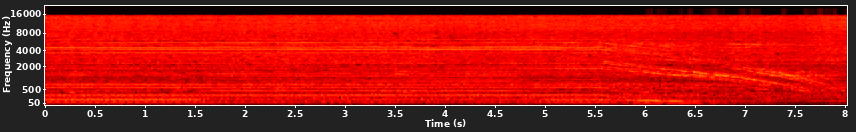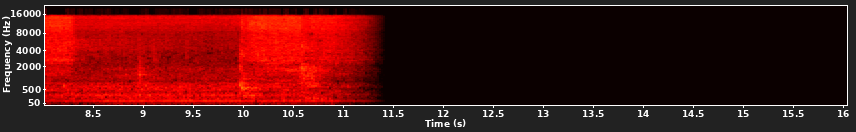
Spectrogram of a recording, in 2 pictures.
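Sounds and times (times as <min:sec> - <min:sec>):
mill spindle winding down: 0:00.0 - 0:08.4
machine hum: 0:00.0 - 0:10.0.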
